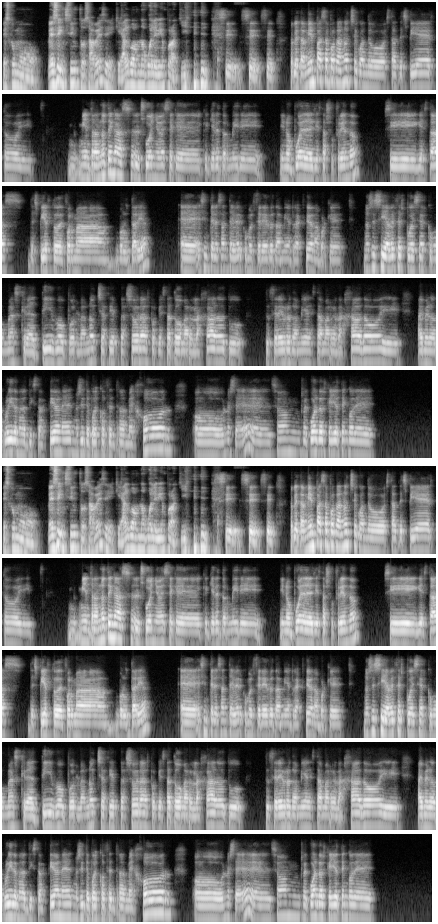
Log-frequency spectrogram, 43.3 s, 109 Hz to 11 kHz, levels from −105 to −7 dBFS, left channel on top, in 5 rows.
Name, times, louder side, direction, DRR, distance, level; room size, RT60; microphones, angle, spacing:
voice 1, 0.0-4.4, right 1 dB, 10° right, 1.0 m, -21 dB
voice 2, 4.3-5.5 5.8-9.3 10.0-13.8 14.2-15.8 16.3-20.3 20.9-24.1 24.6-30.8 31.3-34.0 34.4-38.1 38.6-42.1, right 3 dB, 60° right, 0.6 m, -21 dB
3.3 x 2.5 x 2.8 m
head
